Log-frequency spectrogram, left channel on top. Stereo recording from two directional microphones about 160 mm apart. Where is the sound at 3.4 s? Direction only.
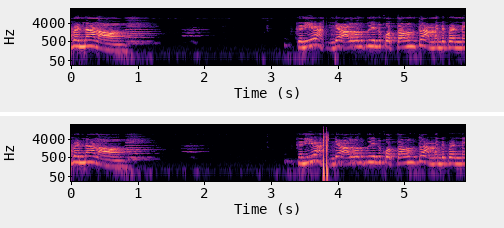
40° left (ahead or behind).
